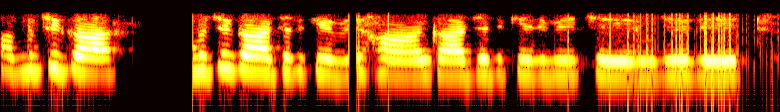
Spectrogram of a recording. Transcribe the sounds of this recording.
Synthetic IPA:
ɐmʊd͡ʒʱeɡaː | mʊd͡ʒʱeɡaːd͡ʒəɾkebiɦãːɡaːd͡ʒəɾkeɾbit͡ʃemʊd͡ʒeɾeːʈ

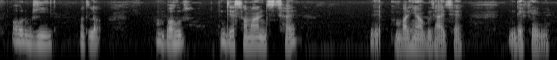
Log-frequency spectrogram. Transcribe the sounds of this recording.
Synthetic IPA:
ɔɾbʱi | mət̪ləb | bəɦut̪ | d͡ʒesəmant͡ʃt͡ʃʰɛ | d͡ʒḛbəɾ̤ijãbud͡ʒʱajt͡ʃʰɛ | d̪ekʰɛ̰mḛ

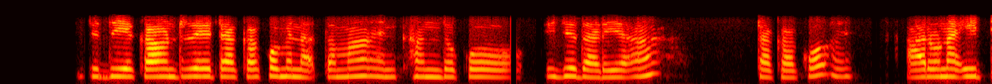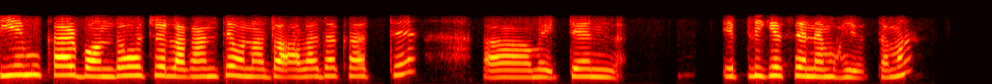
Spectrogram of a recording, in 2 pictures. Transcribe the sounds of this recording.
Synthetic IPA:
d͡ʒod̪iɛkawuɳʈɾɛʈakakɔmɛnaʔt̪amaɛnkʰand̪ɔkɔid͡ʒed̪aɽɛjaʔa | ʈakakɔʔ | aɾɔnaeʈiemkaɖ̚bɔnd̪ʱɔɦot͡ʃʰɔlaɡant̪ɛɔnad̪ɔalad̪akadt̪ɛ | met̪̚ʈɛn | eplikesɔnɛmɦojɔʔ̪̚ˀt̪ama

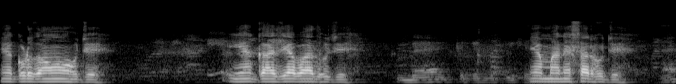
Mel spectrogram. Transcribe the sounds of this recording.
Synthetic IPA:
jãːɡʊɽɡaːʋãɦʊd͡ʒeː | ɪjãːɡaːzɪjaːbaːd̪ɦʊd͡ʒeː | ɪjãːmaːneːsəɾɦʊd͡ʒeː

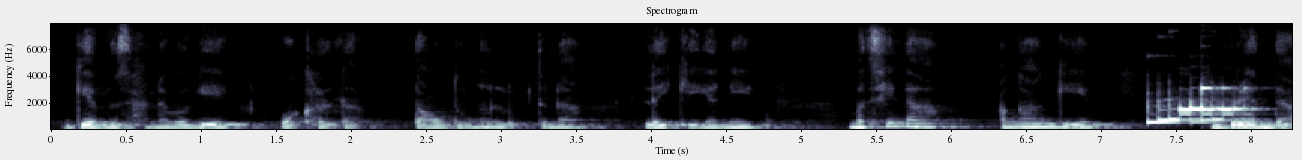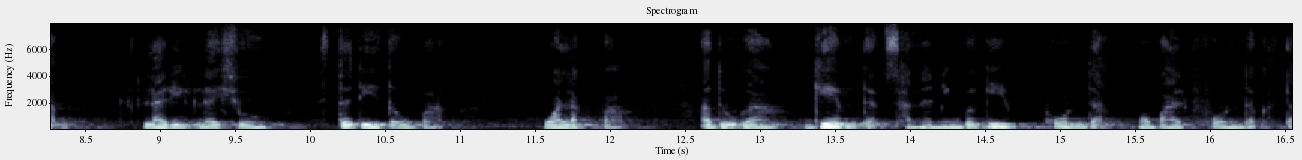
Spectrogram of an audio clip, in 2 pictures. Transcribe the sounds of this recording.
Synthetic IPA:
ɡemsanɐβɐɡiwakʰɐldɐtawdunɐlup̚tunɐ | lɐjkʰiɡɐni | mɐsinɐɐŋaŋɡi | bɾendɐ | lajɾik̚lajsustɐditɐwbɐ | walɐk̚pɐ | ɐ̰duɡɐɡemdɐsanɐniŋbɐɡipʰondɐmobajlpʰondɐkʰɐta

